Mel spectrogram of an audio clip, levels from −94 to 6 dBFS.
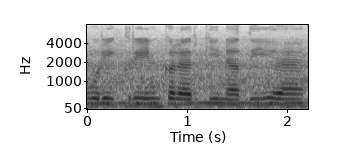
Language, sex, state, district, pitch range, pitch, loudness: Hindi, female, Chhattisgarh, Raipur, 185-200 Hz, 195 Hz, -14 LUFS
